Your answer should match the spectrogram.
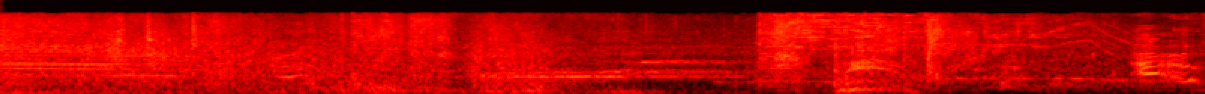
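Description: Film sound effects of a crash with shattering debris, with pitched creature cries over it. Sharper impacts come near the end.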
